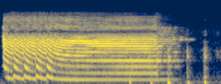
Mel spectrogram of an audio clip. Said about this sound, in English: Go ahead and just blast that rap air horn one more time, buddy.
